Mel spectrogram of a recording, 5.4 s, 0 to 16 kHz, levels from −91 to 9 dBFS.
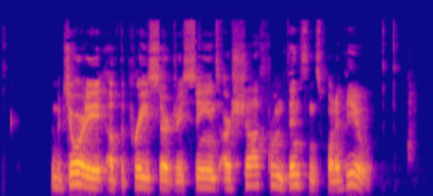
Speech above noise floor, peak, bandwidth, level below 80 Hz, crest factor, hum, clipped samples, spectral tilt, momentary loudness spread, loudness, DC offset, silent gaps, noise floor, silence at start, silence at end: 36 dB; -2 dBFS; 11.5 kHz; -70 dBFS; 18 dB; none; under 0.1%; -4.5 dB/octave; 11 LU; -18 LUFS; under 0.1%; none; -54 dBFS; 0.65 s; 0.8 s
